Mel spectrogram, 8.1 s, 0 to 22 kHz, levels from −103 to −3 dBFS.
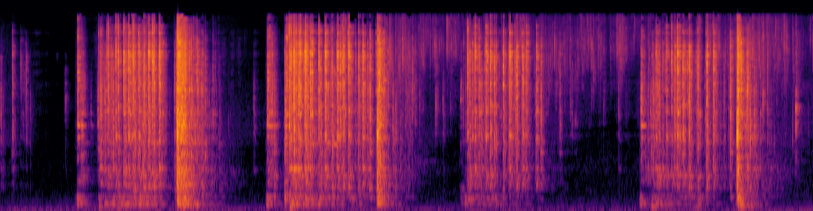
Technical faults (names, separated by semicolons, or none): none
